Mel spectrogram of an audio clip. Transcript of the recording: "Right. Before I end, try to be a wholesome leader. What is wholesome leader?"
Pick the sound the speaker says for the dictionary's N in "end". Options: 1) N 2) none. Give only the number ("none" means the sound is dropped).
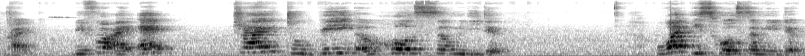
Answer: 2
